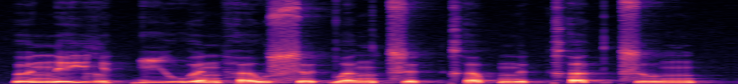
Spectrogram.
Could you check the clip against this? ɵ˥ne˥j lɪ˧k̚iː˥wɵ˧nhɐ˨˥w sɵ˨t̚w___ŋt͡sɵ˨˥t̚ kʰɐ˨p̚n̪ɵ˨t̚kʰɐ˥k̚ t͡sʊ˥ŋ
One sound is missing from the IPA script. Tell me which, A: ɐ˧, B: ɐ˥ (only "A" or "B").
A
